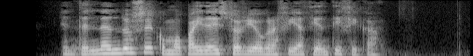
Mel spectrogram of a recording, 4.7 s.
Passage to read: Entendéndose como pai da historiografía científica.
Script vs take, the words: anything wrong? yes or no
no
